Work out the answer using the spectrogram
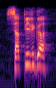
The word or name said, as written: sapirga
